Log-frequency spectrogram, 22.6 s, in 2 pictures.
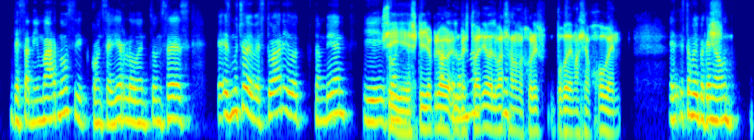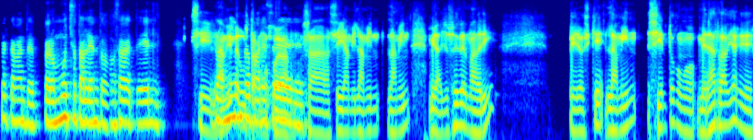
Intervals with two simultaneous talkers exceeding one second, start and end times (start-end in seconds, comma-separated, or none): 5.7-7.2, 14.4-16.0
